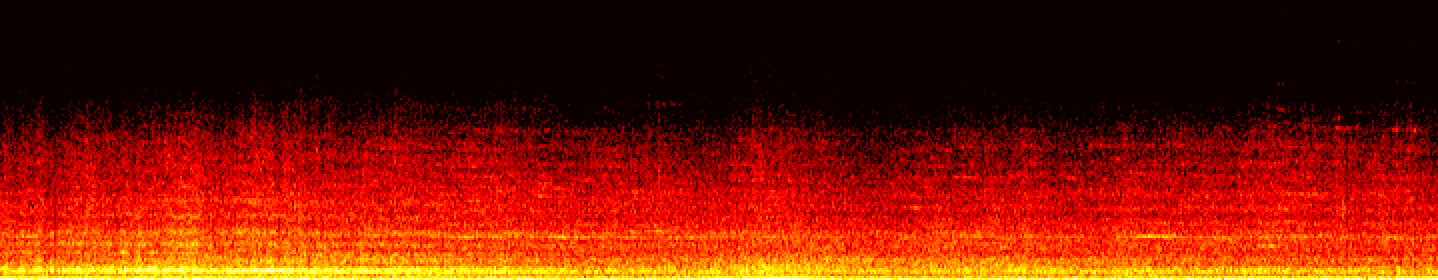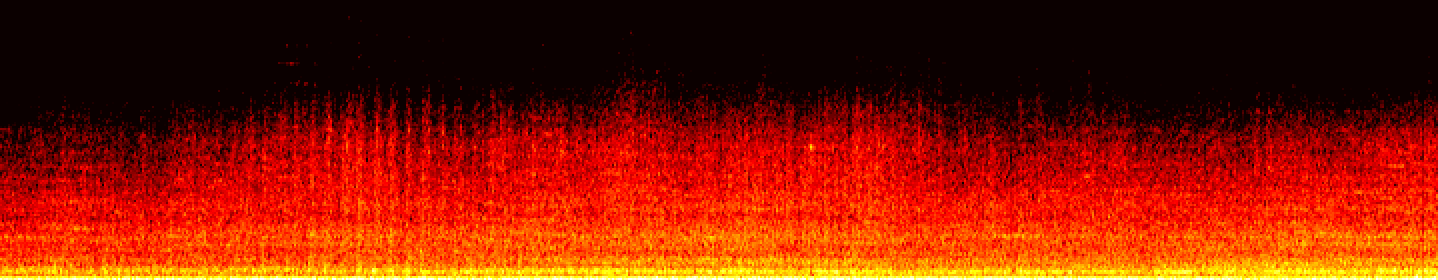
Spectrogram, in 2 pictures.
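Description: Norfolk Southern double-stack intermodal freight train's cars rolling steadily across an elevated railroad bridge, wheels running on the rails with a continuous low rumble.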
